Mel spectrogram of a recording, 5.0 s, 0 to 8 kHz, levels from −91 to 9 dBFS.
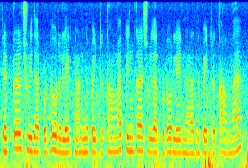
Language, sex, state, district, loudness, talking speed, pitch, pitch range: Tamil, female, Tamil Nadu, Chennai, -15 LUFS, 190 wpm, 195 Hz, 185-210 Hz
